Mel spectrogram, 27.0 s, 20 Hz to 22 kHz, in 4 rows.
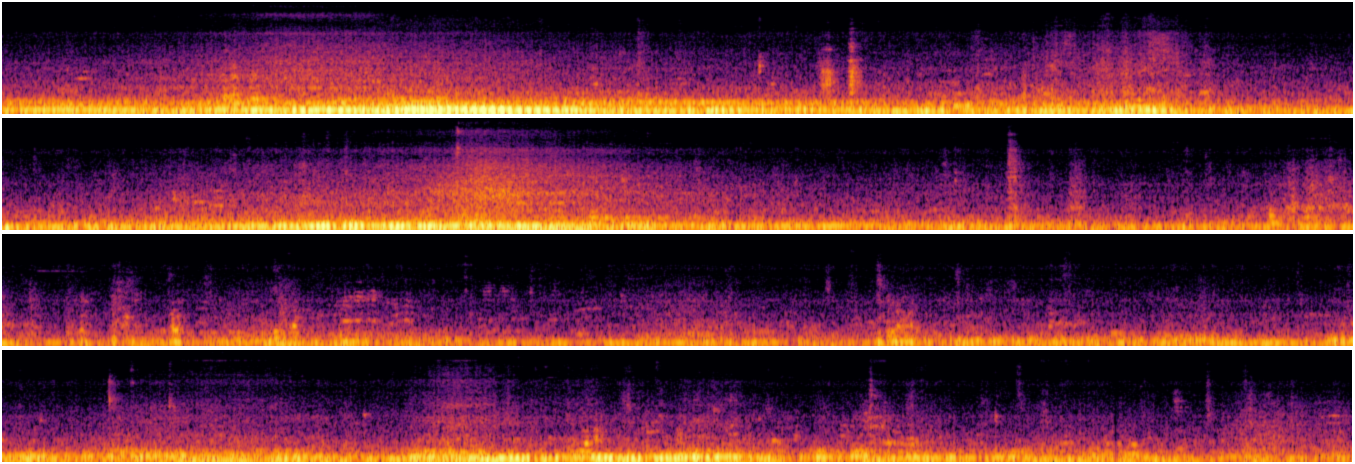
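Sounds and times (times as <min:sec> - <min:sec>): low rumble: 0:00.0 - 0:11.9.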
